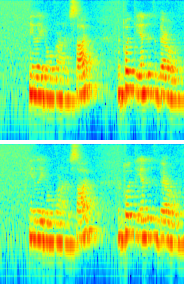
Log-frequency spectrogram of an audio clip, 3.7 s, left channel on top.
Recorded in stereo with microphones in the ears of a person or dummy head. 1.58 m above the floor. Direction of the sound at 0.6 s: 55° left (ahead or behind).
